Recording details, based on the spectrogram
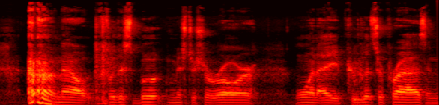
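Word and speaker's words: Shaara: It was by author Michael Sharar. I think that's how you say it. I've heard two different ways where you can say it, but I think it's Michael Sharar or Shara.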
